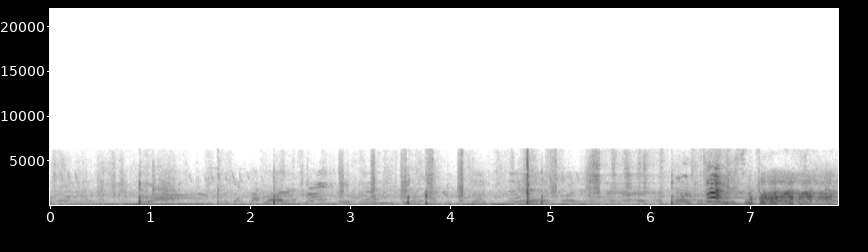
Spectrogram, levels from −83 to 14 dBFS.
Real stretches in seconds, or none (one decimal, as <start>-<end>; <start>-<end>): 0.0-5.4; 6.1-7.9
